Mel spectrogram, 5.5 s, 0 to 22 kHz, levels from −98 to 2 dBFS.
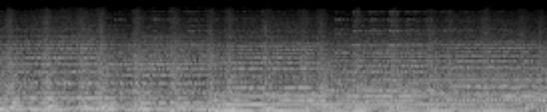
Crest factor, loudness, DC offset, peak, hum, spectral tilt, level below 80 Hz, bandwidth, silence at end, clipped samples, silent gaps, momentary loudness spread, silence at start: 14 dB; -33 LUFS; under 0.1%; -18 dBFS; none; -7 dB/octave; -38 dBFS; 15 kHz; 0 s; under 0.1%; none; 3 LU; 0 s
